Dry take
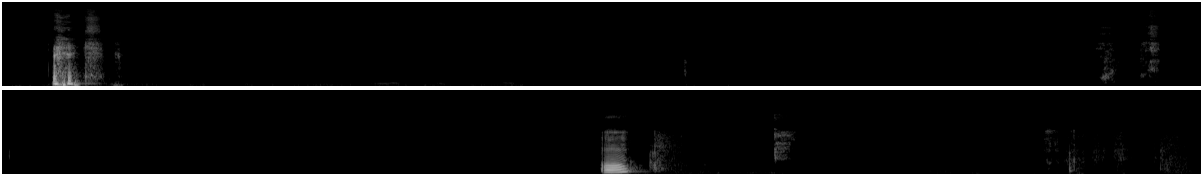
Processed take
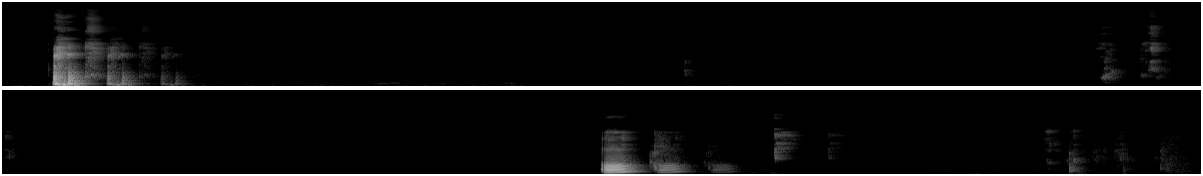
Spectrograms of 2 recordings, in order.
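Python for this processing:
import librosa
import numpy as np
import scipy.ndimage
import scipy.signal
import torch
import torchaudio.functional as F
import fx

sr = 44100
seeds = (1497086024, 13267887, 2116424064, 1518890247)

p1 = fx.spec_trails(x, sr, decay_s=0.47)
y = p1 + fx.echo_feedback(p1, sr, ms=537, feedback_pct=19, wet_db=-15.0, dry=0)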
